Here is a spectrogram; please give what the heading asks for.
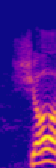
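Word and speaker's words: Hsia: back outside to Shaw Shaw is spelt H s I a by the way and a tie-up take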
